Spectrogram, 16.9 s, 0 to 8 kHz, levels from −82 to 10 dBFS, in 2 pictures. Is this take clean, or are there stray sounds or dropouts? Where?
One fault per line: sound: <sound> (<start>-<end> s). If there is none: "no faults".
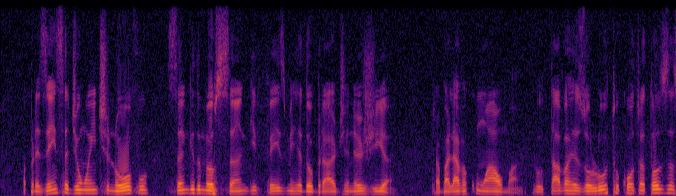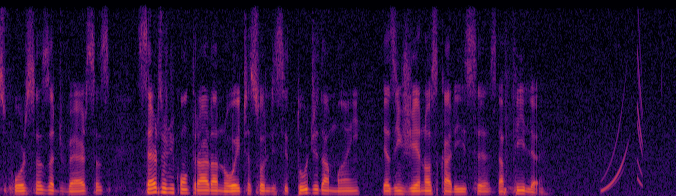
sound: chirp (16.0-16.5 s)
